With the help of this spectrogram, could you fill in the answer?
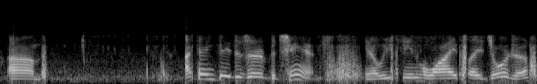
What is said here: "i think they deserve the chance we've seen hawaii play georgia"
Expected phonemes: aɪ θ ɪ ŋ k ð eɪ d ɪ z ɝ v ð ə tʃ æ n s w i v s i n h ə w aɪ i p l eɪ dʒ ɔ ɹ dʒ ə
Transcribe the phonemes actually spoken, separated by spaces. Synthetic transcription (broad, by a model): aɪ θ ɪ ŋ k ð eɪ d ɪ z ɝ v ð ə tʃ æ n s w i v s i n h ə w aɪ p l eɪ dʒ ɔ ɹ dʒ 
